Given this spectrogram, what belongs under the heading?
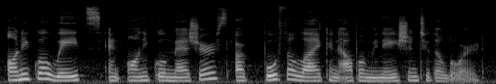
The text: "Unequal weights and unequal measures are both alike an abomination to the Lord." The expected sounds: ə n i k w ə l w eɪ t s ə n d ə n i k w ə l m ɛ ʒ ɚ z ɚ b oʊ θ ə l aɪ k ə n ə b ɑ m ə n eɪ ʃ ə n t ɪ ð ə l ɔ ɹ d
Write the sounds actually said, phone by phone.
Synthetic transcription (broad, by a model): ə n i k w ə l w eɪ t s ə n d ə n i k w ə l m ɛ ʒ ɚ z ɚ b oʊ θ ə l aɪ k ə n ə b ɑ m ə n eɪ ʃ ə n t ɪ ð ə l ɔ ɹ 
